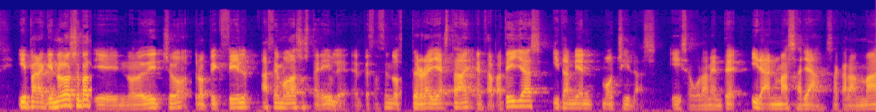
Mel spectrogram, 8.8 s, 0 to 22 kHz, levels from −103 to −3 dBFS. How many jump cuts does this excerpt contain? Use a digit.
3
